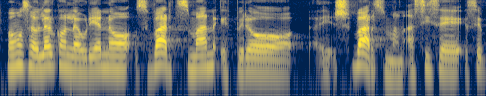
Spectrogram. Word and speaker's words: Schvartzman: Vamos a hablar con Laureano Schwartzman, así se pronuncia, él me lo dirá si está bien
